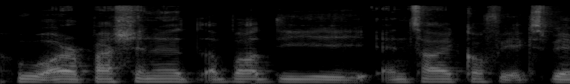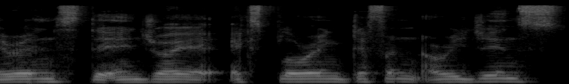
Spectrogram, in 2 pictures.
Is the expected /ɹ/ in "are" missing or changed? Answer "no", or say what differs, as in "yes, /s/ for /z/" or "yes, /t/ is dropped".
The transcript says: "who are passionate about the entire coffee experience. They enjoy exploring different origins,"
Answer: no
